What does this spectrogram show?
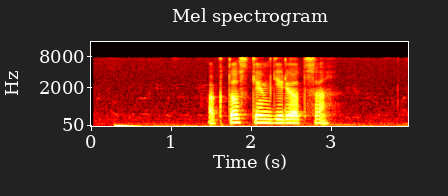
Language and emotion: Russian, neutral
